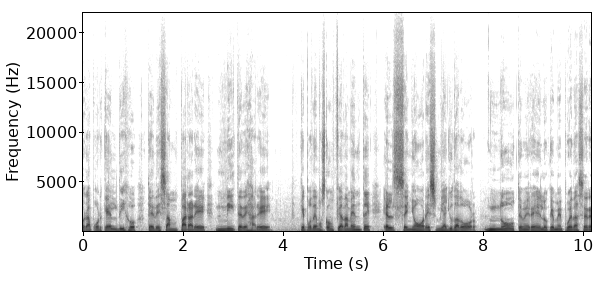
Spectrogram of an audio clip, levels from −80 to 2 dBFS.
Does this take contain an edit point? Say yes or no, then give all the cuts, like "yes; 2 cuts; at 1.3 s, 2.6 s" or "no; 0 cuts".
yes; 4 cuts; at 1.2 s, 4.3 s, 4.8 s, 7.9 s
